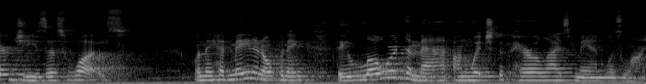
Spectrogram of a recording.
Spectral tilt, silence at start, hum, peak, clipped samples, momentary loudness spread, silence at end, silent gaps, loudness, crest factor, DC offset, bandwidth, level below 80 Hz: -6.5 dB/octave; 0 s; none; -16 dBFS; under 0.1%; 11 LU; 0 s; none; -31 LUFS; 16 dB; under 0.1%; 16 kHz; -46 dBFS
